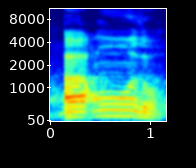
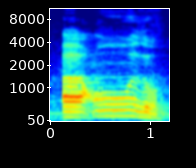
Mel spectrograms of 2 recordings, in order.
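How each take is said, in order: No difference in how they are said.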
